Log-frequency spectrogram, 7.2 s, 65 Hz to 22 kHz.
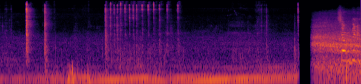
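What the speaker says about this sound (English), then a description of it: "I need to screw these out." Screws are turned out of a 2-cycle engine by hand, giving a few clicks, a ratcheting creak and low mechanical rumble at close range, followed by a short silence and a brief louder scrape.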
